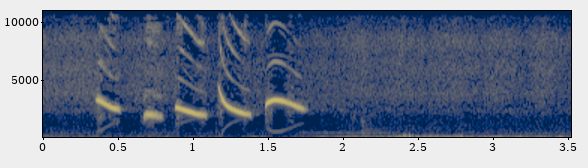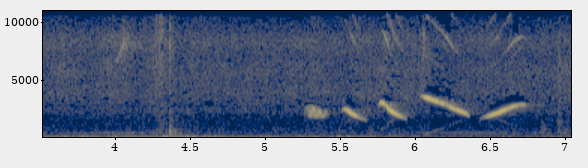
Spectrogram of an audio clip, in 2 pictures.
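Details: Trinca-ferro, the green-winged saltator, singing in the woods in Brazil: two fast phrases of loud whistled, mostly downslurred notes, separated by about three seconds of soft low rustling and knocking.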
